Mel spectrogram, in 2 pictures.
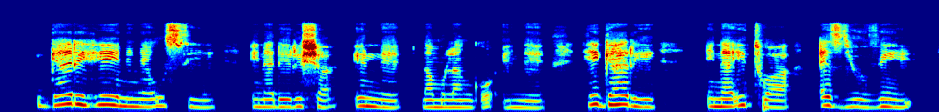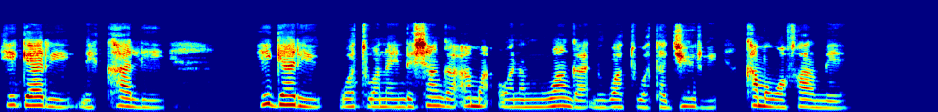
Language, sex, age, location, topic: Swahili, female, 25-35, Wajir, finance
